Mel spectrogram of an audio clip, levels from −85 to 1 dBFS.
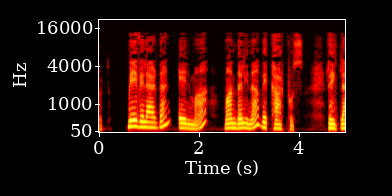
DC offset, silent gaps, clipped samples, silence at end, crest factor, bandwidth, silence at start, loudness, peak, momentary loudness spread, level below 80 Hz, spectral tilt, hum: under 0.1%; 0.26-0.53 s; under 0.1%; 0 s; 16 dB; 13.5 kHz; 0 s; -22 LUFS; -6 dBFS; 13 LU; -64 dBFS; -6 dB/octave; none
